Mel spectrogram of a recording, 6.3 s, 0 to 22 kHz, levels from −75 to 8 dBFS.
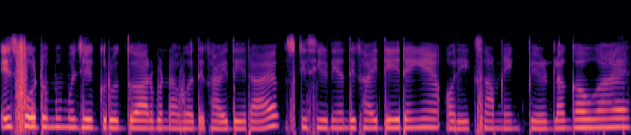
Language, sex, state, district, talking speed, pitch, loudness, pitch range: Hindi, female, Chhattisgarh, Bilaspur, 235 wpm, 230 Hz, -20 LUFS, 215-245 Hz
